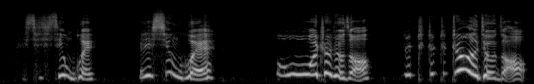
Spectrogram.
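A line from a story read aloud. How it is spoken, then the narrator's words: Stammering. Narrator (Chinese): 他结结巴巴地说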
